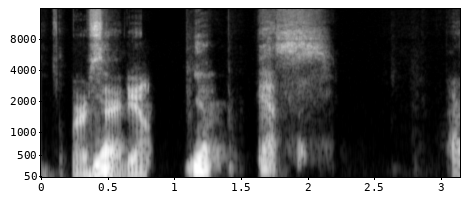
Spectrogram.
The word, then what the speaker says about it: Merced: Merced, yeah.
